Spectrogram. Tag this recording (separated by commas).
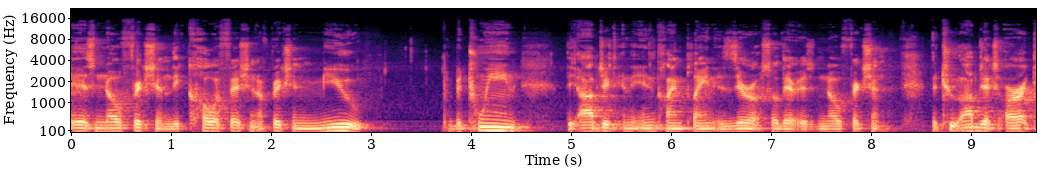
Speech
